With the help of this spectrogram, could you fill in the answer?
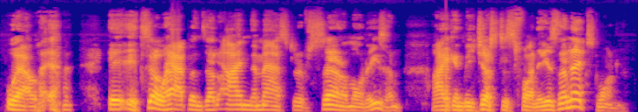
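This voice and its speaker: A man's voice: medium pitch, moderate pace, a bit bright, lightly acted. An actor playing a genial male master of ceremonies on a 1930s Hollywood radio show, with polished, good-natured patter. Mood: flustered, good-humored.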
